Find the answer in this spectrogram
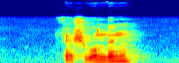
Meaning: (verb) past participle of verschwinden; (adjective) disappeared
- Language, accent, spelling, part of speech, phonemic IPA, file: German, Austria, verschwunden, verb / adjective, /fɛɐ̯ˈʃvʊndn̩/, De-at-verschwunden.ogg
